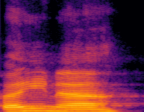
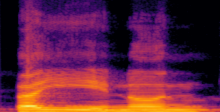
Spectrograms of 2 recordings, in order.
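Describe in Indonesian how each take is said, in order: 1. Diucapkan sebagai baina, tanpa y ganda. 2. Diucapkan sebagai bayyinun, dengan y ganda. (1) "jangan dibaca baina" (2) "Kita baca seperti dalam lafadz hadis"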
